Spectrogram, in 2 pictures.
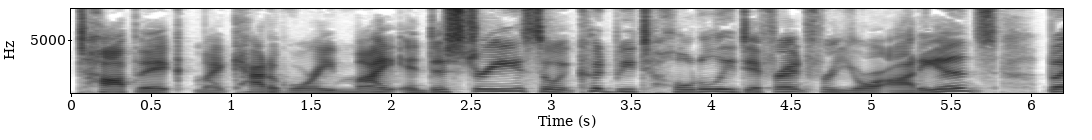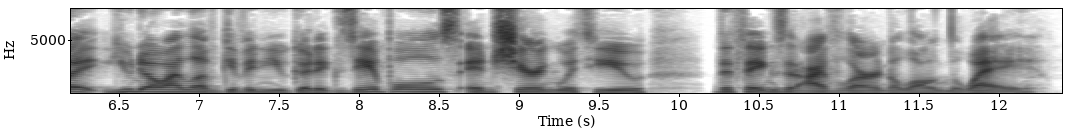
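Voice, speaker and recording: A congested woman with a slightly low voice hosts a solo podcast. Her voice sounds stuffy and nasal from a cold. She talks in a chatty, conversational way and drops in casual fillers. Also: moderate pace, clear, resonant tone. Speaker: podcast host.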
